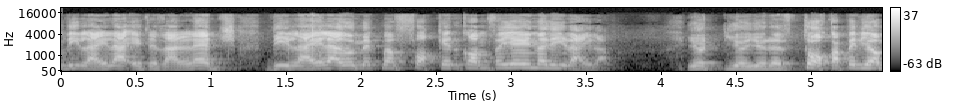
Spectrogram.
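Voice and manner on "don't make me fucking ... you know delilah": ordinary delivery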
